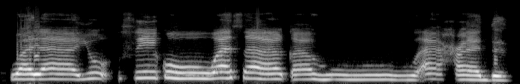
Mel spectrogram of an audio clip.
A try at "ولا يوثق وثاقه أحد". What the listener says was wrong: वला यूसिकु, यू को लंबा करें, काफ के पेश को लंबा नहीं करें। वला यूसिकु वसाक़हु अहद वला यूसिक़ वसाक़हु अहद वला यूसिक़ वसाक़हु अहद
